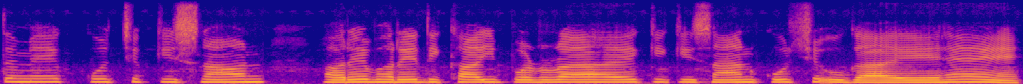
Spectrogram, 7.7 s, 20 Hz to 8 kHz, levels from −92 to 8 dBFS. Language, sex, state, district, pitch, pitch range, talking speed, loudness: Hindi, female, Bihar, Kaimur, 235 Hz, 225-245 Hz, 115 wpm, -14 LUFS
